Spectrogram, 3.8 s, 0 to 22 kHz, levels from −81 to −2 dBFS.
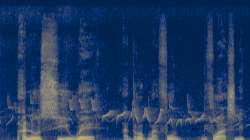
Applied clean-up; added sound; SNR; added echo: none; Bird vocalization, bird call, bird song; 15 dB; none.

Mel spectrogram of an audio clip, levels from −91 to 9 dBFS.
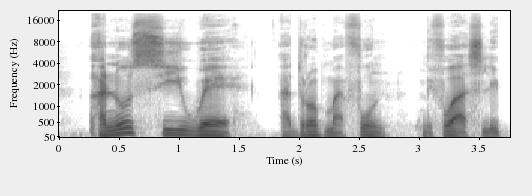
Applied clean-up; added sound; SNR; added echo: none; none; none; none.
